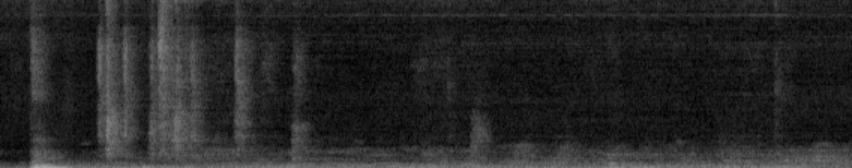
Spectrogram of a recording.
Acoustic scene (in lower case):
elevator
